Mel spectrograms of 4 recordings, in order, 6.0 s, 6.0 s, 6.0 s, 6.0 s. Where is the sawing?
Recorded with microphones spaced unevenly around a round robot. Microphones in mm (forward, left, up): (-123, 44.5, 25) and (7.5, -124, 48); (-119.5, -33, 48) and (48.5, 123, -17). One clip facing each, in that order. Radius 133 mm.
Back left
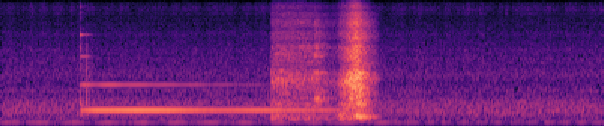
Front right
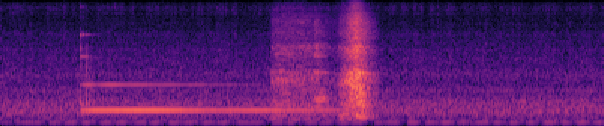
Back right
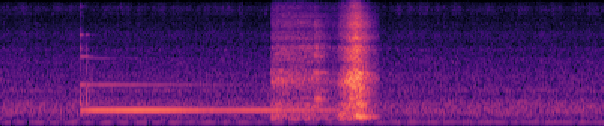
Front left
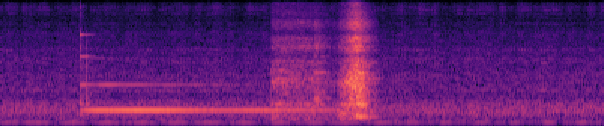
155° left, 0.8 m.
